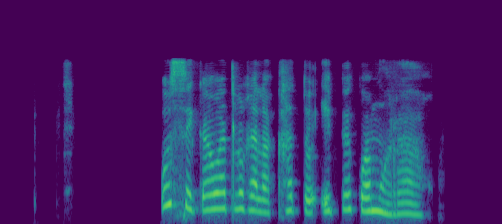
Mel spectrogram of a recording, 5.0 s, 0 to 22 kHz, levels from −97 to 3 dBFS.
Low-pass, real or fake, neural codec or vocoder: 7.2 kHz; fake; codec, 44.1 kHz, 7.8 kbps, DAC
